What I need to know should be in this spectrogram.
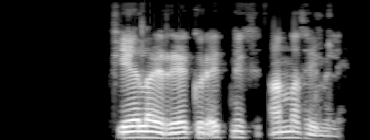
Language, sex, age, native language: Icelandic, male, 30-39, Icelandic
